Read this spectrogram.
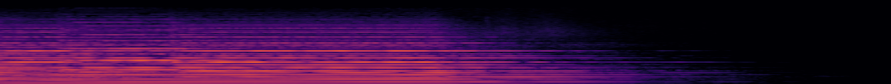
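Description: A pipe organ plays a loud held chord that fades away in a large echoing hall.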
